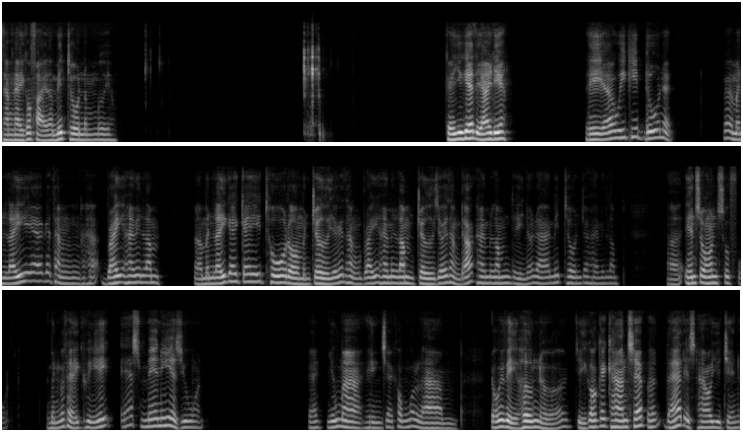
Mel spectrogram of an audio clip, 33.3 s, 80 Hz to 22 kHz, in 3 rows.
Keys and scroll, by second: 2.8-7.9 typing, 8.5 Return.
